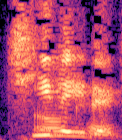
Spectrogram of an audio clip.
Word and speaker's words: chelate: Yeah, chelated. Okay. Or chelated or chelate iron, it's spelt C-H-E-L-A-T-E, iron.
